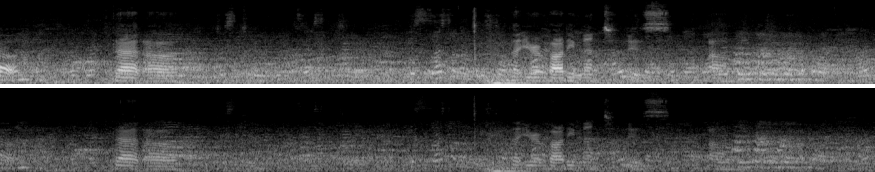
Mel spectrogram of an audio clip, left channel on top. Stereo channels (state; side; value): quieter; right; 10.7 dB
